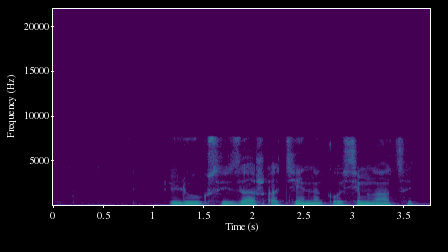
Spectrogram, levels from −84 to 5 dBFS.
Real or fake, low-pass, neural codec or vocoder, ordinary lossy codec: real; none; none; none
